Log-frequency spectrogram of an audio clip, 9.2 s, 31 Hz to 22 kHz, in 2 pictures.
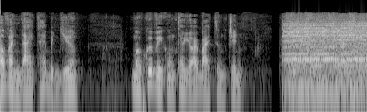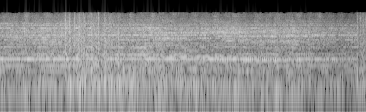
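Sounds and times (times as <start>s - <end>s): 
speech: 0.0s - 3.8s
barrage of fireworks crackling and booming: 3.6s - 9.1s.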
